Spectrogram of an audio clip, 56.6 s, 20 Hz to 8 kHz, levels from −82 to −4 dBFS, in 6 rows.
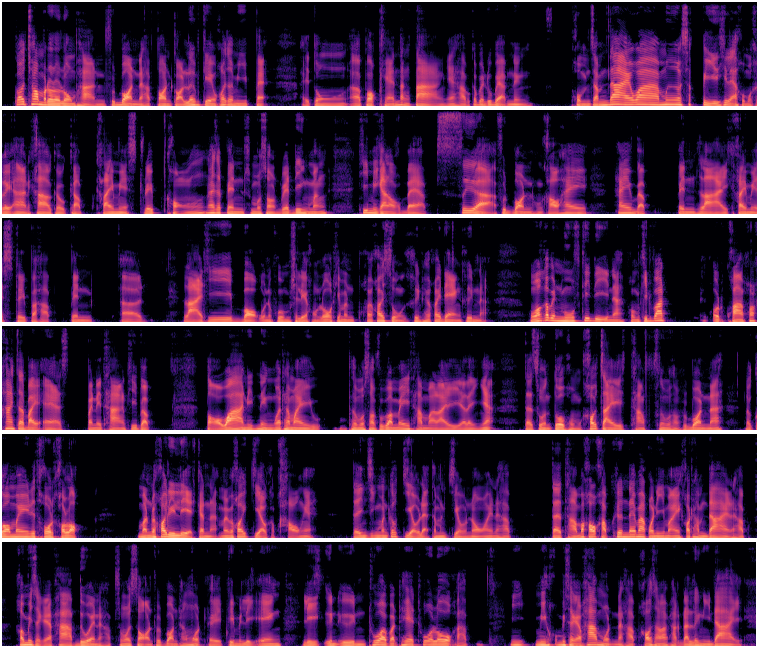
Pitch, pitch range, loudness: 110 Hz, 95-130 Hz, -24 LUFS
